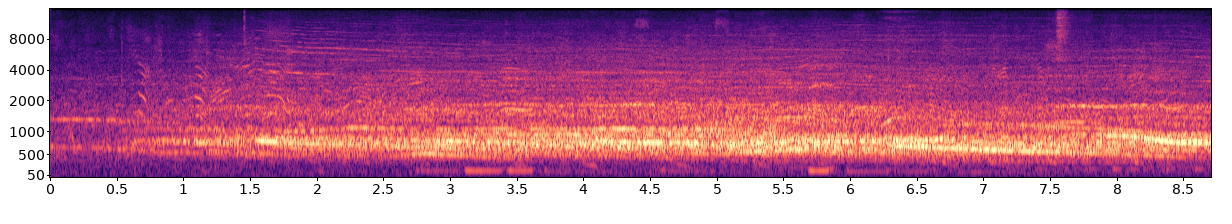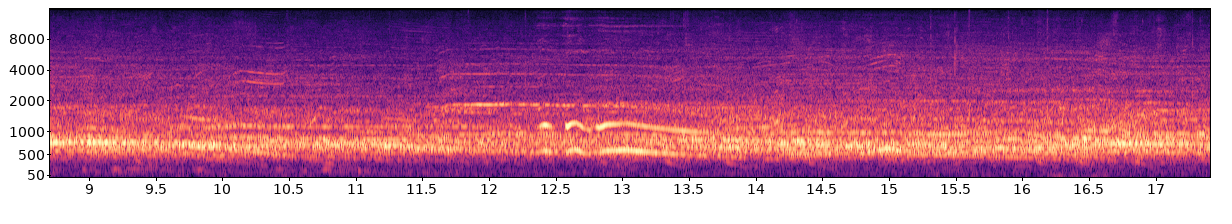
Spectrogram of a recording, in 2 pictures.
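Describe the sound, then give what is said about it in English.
A large audience hollers and howls together at the full moon for a sustained stretch, many voices rising and gliding in long wavering wolf-like howls that swell within the first two seconds and stay loud throughout. “Happy full moon. If I'm not mistaken, holler at it for us.”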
